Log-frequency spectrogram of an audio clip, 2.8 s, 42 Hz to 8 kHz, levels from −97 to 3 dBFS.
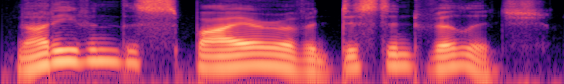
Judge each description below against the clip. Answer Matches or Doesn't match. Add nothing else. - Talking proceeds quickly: Doesn't match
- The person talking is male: Matches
